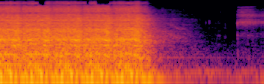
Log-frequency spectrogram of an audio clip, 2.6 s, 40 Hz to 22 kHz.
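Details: Brief, even starter churn of about 1.5 seconds on a 2003 Yamaha 225 Vmax outboard during a compression test. Normal cranking with no hitches.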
